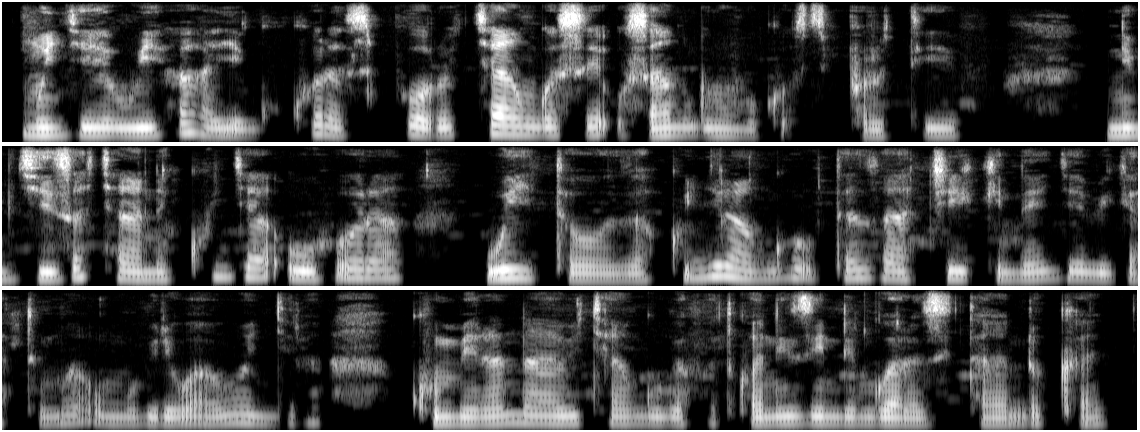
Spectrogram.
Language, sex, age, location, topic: Kinyarwanda, male, 25-35, Huye, health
